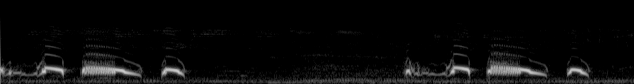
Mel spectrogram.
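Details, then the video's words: Spotted dove lure call used for trapping: a phrase of three to four hollow cooing notes, the middle one longer, repeated after a pause of about two seconds, clean and loud against a quiet background. "Suara Pemanggil TERBAIK TEKUKUR KUK 1 PIKAT TUA"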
